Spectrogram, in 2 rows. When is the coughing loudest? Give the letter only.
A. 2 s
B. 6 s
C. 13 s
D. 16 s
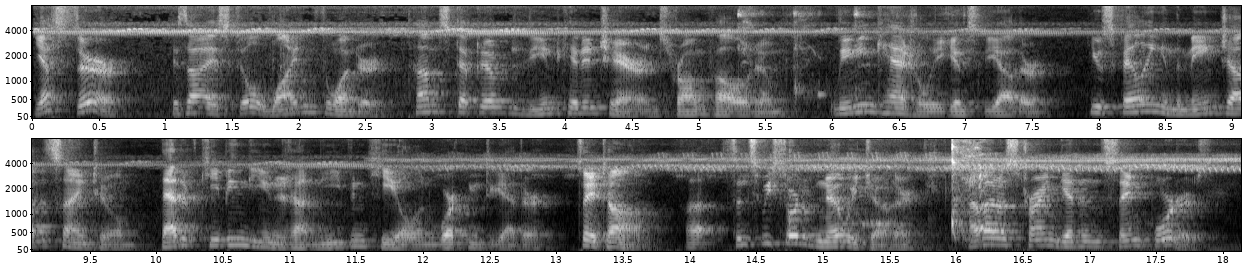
D.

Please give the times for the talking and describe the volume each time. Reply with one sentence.
The talking can be heard from 0.0 to 17.9 s, at a steady volume.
